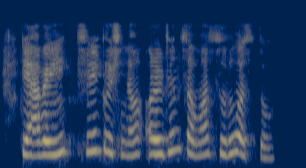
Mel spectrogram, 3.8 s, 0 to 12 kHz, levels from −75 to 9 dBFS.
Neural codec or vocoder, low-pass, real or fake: codec, 16 kHz, 4 kbps, FreqCodec, smaller model; 7.2 kHz; fake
